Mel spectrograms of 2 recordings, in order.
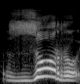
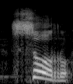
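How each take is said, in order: First: The word begins with a z sound. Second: The word begins with an s sound. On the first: The speaker calls it wrong. "eu não posso pronunciar zorro" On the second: The speaker calls it right. "e sim sorro"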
